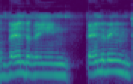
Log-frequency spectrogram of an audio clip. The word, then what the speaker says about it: Van de Ven: and also Van de Ven, did I say it right? – Yeah.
